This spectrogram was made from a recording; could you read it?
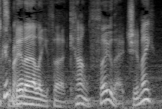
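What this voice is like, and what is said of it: Attempted Australian accent. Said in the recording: “can you do an Australian accent ... Well, you tried.”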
